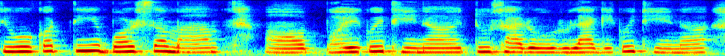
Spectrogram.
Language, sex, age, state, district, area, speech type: Nepali, female, 18-30, West Bengal, Darjeeling, rural, spontaneous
